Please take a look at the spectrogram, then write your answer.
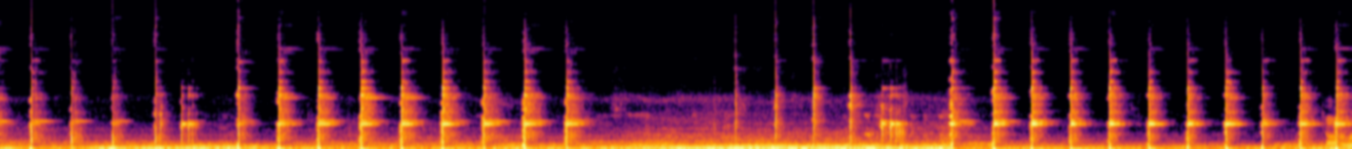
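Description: Hammer blows shaping and thinning a metal handle, straightening and rounding it without heavy forging; a steady run of sharp, ringing strikes close by, pausing briefly midway under a hum before the rhythmic hammering resumes.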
